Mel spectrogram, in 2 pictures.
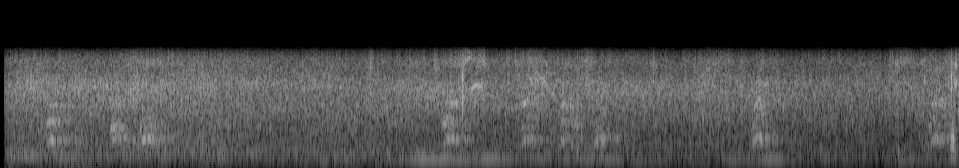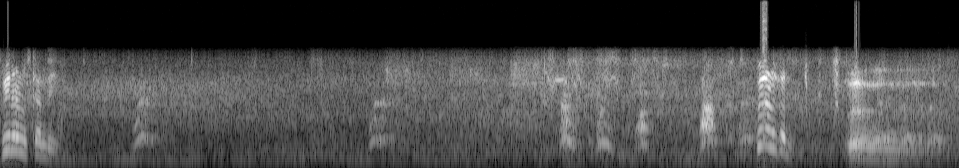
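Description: Dogs yelp and bark.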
